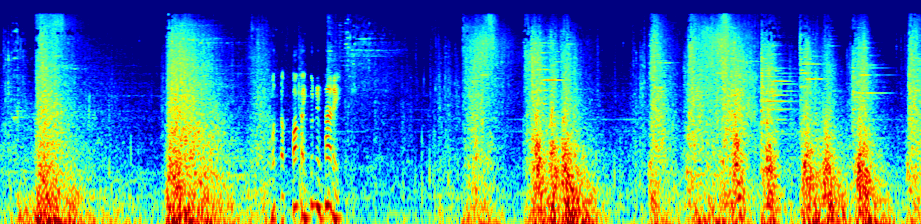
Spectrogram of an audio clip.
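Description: Crackling energy bursts roar loudly.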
